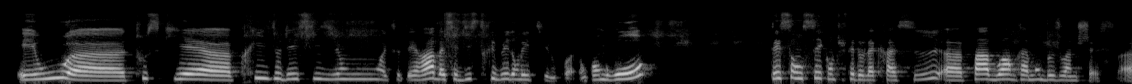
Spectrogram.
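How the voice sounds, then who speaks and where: Delivered at a very slow pace, the speech has lively intonation and big swings in loudness. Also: woman. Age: 40s. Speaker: software tech lead. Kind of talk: casual interview.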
